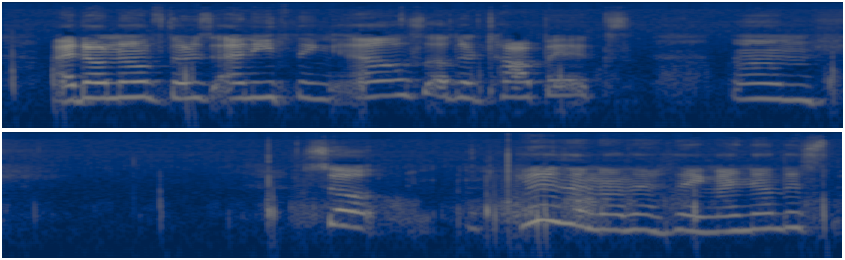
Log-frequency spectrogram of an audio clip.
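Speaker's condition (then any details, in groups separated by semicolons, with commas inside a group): Cerebral palsy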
